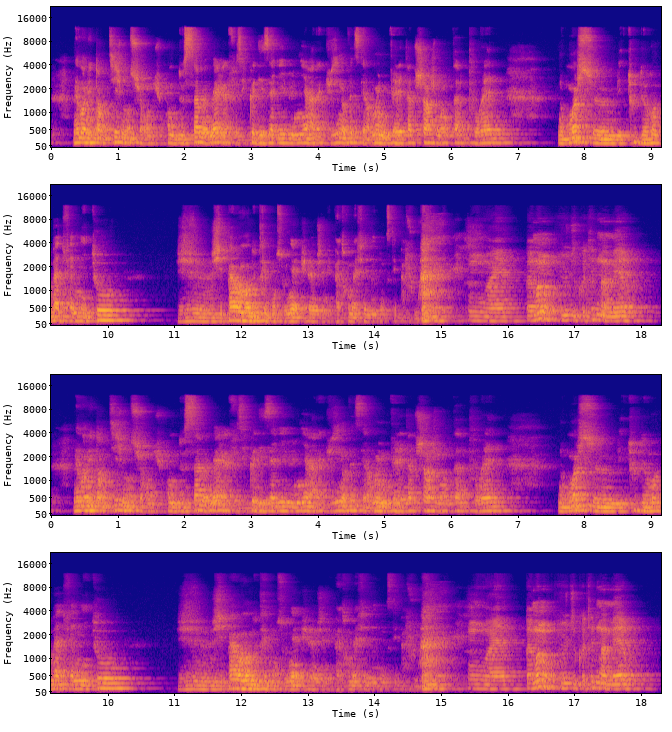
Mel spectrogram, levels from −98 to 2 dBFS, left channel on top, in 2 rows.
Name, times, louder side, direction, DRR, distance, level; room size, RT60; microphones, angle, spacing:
voice 1, 0.0-7.3 7.6-10.2 11.1-15.5, left 2 dB, 80° left, 3 dB, 0.6 m, -23 dB
voice 2, 15.4-16.0 16.3-17.8, right 1 dB, 65° right, -1 dB, 0.8 m, -23 dB
4.5 x 2.4 x 3.6 m, 0.93 s
head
